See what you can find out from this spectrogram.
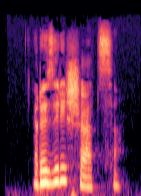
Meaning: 1. to be solved 2. to be settled/resolved 3. to be allowed 4. passive of разреша́ть (razrešátʹ)
- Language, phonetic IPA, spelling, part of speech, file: Russian, [rəzrʲɪˈʂat͡sːə], разрешаться, verb, Ru-разрешаться.ogg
